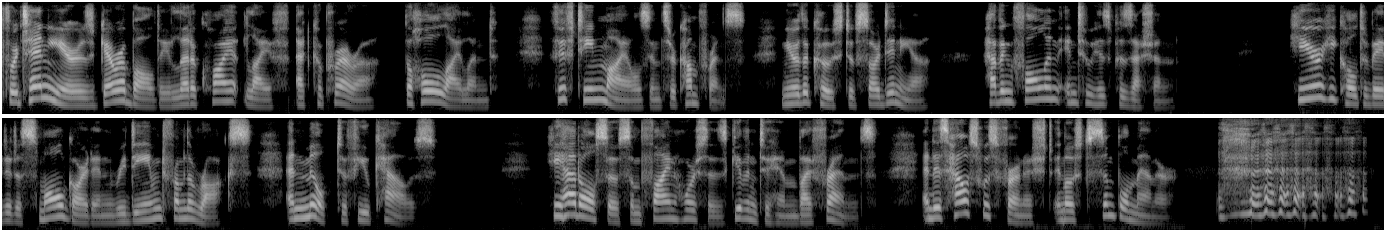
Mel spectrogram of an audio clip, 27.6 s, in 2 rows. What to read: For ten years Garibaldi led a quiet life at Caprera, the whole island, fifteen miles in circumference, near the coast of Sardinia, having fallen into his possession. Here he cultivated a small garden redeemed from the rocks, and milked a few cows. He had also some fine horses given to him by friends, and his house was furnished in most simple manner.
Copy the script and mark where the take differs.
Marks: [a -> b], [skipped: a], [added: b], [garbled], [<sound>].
For ten years Garibaldi led a quiet life at Caprera, the whole island, fifteen miles in circumference, near the coast of Sardinia, having fallen into his possession. Here he cultivated a small garden redeemed from the rocks, and milked a few cows. He had also some fine horses given to him by friends, and his house was furnished in most simple manner. [laugh]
